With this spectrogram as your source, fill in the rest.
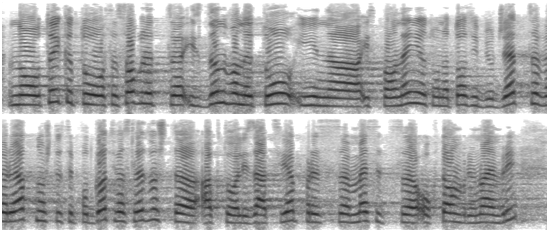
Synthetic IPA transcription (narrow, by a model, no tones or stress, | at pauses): not̪ɤjkɐt̪ɔsɐsɔɡlɛt̪izd̪ɤnvɐnɛt̪oinɐispɐlˠnɛnʲiɛt̪onɐt̪ɔzibjud͡ʒɛt̪vɛɾojat̪noʃt̪ɛsɛpod̪ɡɔt̪vʲjəslɛd̪vəʃt̪əɐkt̪uɐlizat̪sijəpɾɛsmɛsɛt̪sokt̪ɔɱvɾinoɛɱvɾi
